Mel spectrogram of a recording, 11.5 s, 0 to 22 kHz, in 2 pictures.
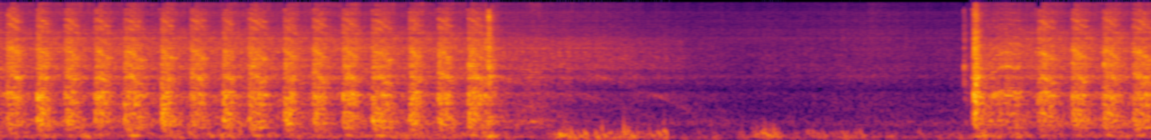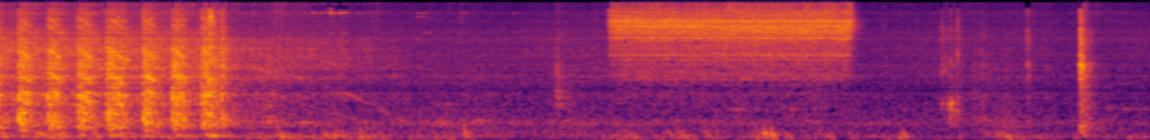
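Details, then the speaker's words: Vauxhall Corsa B left sitting 4–5 years, new battery at 12.1 V: two bursts of even cranking about three compressions a second, never firing; it ran briefly with fuel fed through the intake, so spark works and the fault is suspected in fuelling. "that may not seem like much to some but that is significant we know the engine can run and we know the fault lies in the fueling"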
